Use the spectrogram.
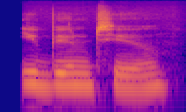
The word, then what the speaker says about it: Ubuntu: That's pronounced Ubuntu.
